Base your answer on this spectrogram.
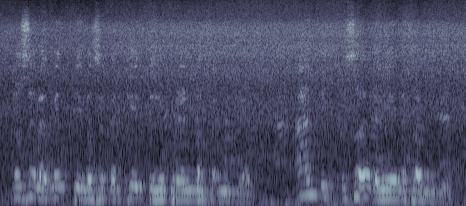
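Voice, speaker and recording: A woman's voice with audible room echo and noticeable background noise. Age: 60s. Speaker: addiction therapist speaking at political meeting. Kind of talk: public speech at community political meeting.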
